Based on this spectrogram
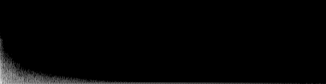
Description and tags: Shaman Hand Frame Drum 18 02
Shaman Hand Frame Drum
Studio Recording
Rode NT1000
AKG C1000s
Clock Audio C 009E-RF Boundary Microphone
Reaper DAW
